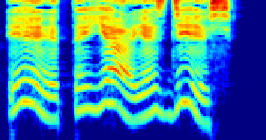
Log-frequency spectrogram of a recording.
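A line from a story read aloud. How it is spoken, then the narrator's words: Shouted. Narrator (Russian): Крикнула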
